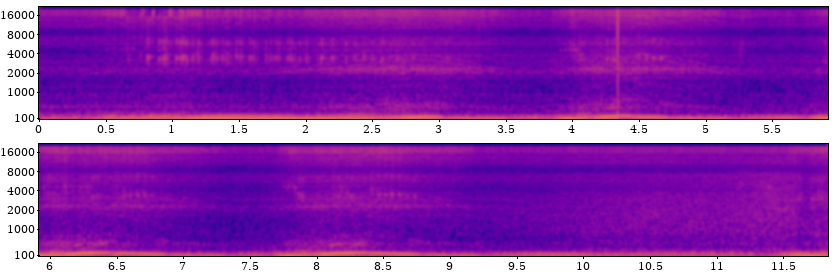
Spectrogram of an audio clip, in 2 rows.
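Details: 2008 BMW E90 M3 revving: repeated blips every couple of seconds with a rumbly edge; owner doubts rod bearings, wonders about exhaust leak. Unidentified engine noise, cause unclear.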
